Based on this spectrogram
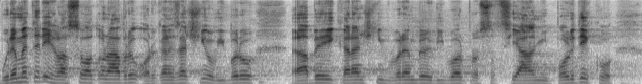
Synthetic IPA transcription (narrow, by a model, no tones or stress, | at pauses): budɛmɛt̪ɛdɪɦlaso̞vat̪ʔonaːvr̩ɦuʔo̞ɾɡanɪzat͡ʃɲiːɦoviːbo̞ɾu | abɪɡaɾant͡ʃɲiːmviboɾɛmbɪlviːbo̞ɾpɾo̞so̞t͡sɪjaːlɲiːpo̞lɪt̪ɪku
